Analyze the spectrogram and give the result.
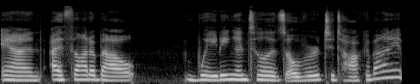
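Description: A woman with a normal speaking voice talks at a moderate pace in a fairly high pitch, on a very clean recording with a silent background. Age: 20s. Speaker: podcaster. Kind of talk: personal monologue.

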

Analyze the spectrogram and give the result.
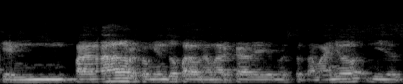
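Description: This man talks at a medium pitch. Monotone and flat, his intonation barely moves. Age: 30s. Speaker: e-commerce entrepreneur. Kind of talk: interview. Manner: halting.

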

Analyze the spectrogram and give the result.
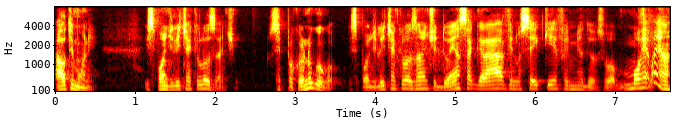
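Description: Ordinary pitch variation in an unremarkable speaking voice, on a very clean recording with a silent background. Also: man, medium pitch for a man. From Brazil, Minas Gerais. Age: 40s. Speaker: nutritionist. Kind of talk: interview conversation.

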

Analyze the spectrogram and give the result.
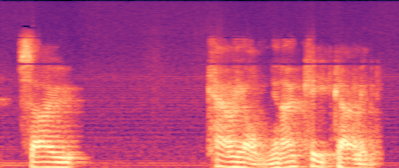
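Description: A man's fairly low voice at a very slow pace, with noticeable background noise. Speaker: cancer survivor and Ironman athlete, former police officer. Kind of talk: casual interview, personal storytelling. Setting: video call from home by the sea. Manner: conversational, hesitant with fillers.

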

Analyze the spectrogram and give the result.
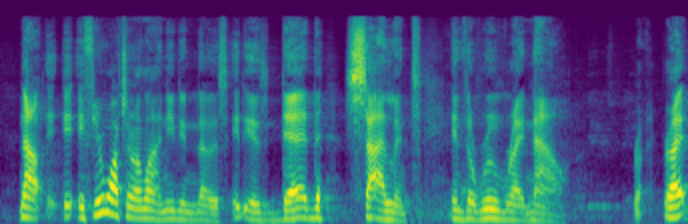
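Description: Here is an ordinary speaking voice: a man at a fairly high pitch with ordinary pitch variation. He keeps a moderate pace on a very clean recording with a silent background. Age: 40s. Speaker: pastor. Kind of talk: sermon.

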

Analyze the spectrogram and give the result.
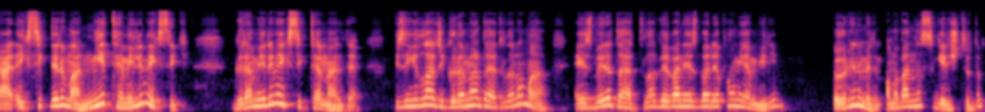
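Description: A man speaks at a fairly quick pace with a high pitch and very wide pitch swings. The recording is very clean, with a silent background. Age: 20s. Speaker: YouTuber and master's student. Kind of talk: livestream Q&A chat.

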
